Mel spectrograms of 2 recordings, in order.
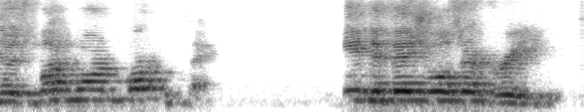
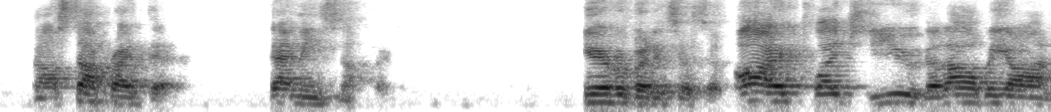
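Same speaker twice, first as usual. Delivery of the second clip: ordinary talk, nothing marked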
